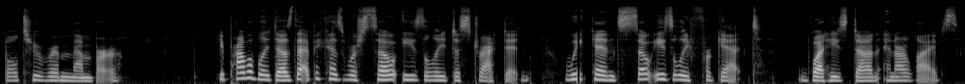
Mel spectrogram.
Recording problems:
choppy; very; at 6 s; 14% of the speech affected

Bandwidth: 15.5 kHz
